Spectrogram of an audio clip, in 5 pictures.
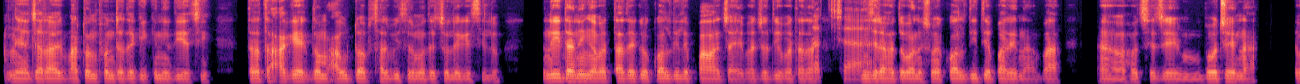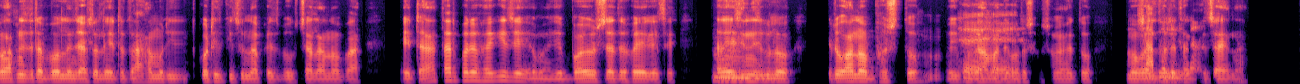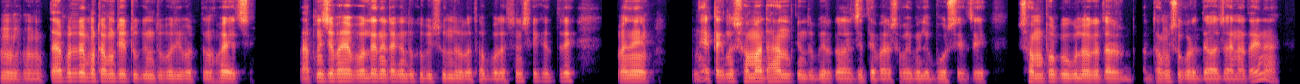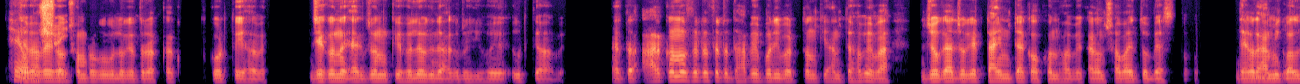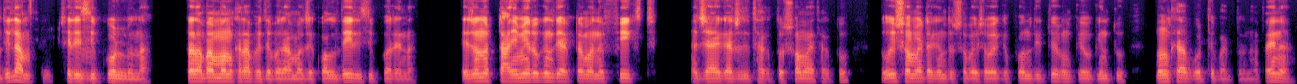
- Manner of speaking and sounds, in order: other background noise
- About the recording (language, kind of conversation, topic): Bengali, advice, পারিবারিক প্যাটার্ন বদলাতে আমরা কীভাবে আরও কার্যকরভাবে যোগাযোগ করতে পারি?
